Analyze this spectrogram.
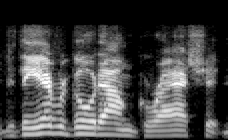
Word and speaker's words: Gratiot: Did they ever go down Grashet? Did they ever pronounce it as Gradiates or Gradiot?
